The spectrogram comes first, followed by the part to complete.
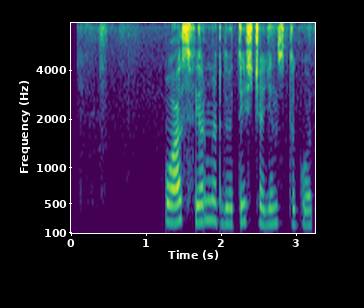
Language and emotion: Russian, neutral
